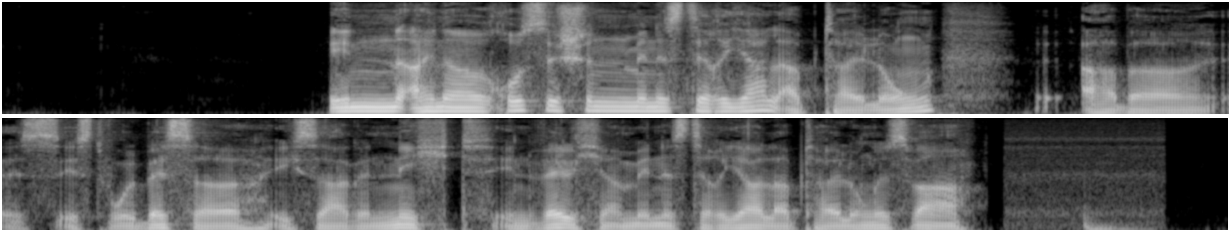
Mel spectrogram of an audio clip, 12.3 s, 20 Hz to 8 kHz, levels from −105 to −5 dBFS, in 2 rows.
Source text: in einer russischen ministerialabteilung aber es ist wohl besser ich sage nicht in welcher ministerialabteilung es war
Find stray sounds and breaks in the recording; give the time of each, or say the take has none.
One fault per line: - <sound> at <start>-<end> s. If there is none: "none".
- thud at 11.5-11.9 s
